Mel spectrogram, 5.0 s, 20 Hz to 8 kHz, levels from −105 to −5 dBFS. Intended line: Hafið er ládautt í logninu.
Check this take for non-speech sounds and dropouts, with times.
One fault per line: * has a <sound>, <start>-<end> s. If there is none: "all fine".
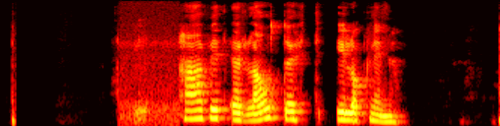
* has a laugh, 1.3-1.5 s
